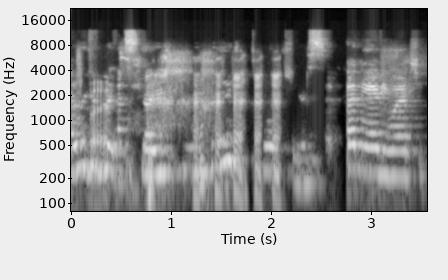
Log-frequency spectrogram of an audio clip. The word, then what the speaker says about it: tortious: Just to jump in, sorry to be the pedant here, although it is torturous doing this line of work, it's tortious. Tortious.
